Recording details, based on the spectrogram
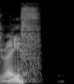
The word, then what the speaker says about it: Ralph: It was Rafe.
